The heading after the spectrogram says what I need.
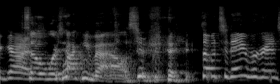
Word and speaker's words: Alastor: And funny enough, the character we're talking about today is Alastor. Just say Alastor. Okay. Just American it up. Yeah, I think that's how they all pronounce it in the show.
